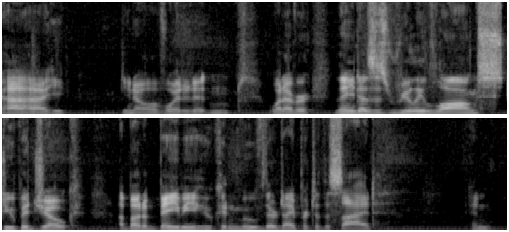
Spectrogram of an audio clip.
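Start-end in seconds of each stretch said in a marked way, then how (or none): none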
